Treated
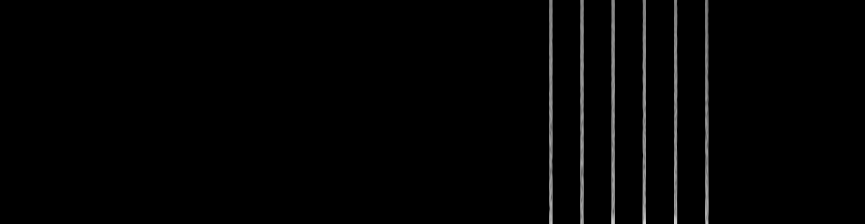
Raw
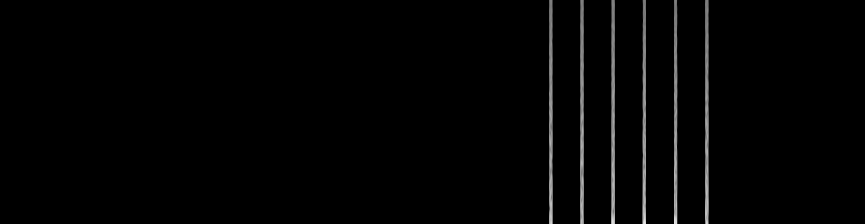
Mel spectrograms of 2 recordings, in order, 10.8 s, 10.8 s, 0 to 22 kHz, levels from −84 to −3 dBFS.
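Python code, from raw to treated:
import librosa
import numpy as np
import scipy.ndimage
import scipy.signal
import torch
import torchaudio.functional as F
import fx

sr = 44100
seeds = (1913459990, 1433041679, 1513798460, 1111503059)

y = fx.high_shelf(x, sr, hz=3200.0, db=fx.steps((0.0, 8.5), (8.82, -5.0)))
y = y * 10.0 ** (-6.0 / 20.0)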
